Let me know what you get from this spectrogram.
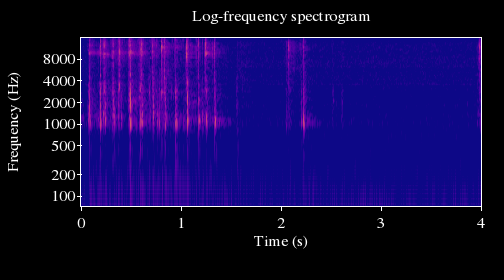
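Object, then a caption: Plastic mechanical keyboard. Fingertips of both hands type on a compact plastic mechanical computer keyboard with blue and grey plastic keycaps resting on a wooden desk. A rapid run of sharp, clicky key-press taps with a bright midrange snap fills the first second and a half, then a few scattered single presses follow after a pause, for 14 taps in all.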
